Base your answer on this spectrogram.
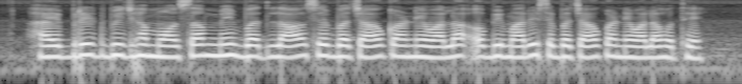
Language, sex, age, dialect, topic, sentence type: Chhattisgarhi, female, 25-30, Western/Budati/Khatahi, agriculture, statement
